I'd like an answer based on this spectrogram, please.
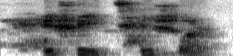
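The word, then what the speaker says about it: Heshy Tischler: I believe that's Hishy Tischler.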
